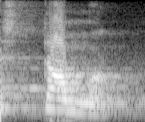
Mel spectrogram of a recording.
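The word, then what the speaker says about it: stomach: आप देख सकते हैं स्टमक इसको पढ़ते है स्टमक को पढ़ा जाता है स्टमक एस जोड़ दिए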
